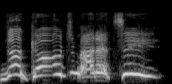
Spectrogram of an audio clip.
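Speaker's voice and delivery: a goat crowing his own pun; hammed-up exclamation.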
